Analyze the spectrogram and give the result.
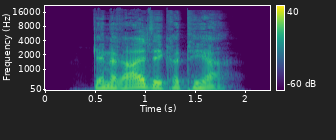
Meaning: general secretary, secretary general, first secretary
- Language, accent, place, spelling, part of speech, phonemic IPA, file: German, Germany, Berlin, Generalsekretär, noun, /ɡenəˈʁaːlzekʁeˌtɛːɐ̯/, De-Generalsekretär.ogg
